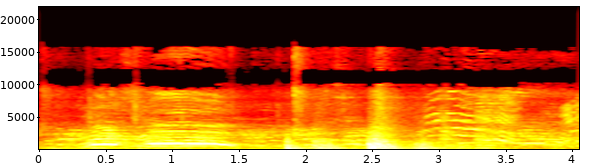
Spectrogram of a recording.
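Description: Spectators shouting, with high children's voices among them, then two heavy thuds about halfway through as a body hits the wrestling ring mat; the second thud is the loudest.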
